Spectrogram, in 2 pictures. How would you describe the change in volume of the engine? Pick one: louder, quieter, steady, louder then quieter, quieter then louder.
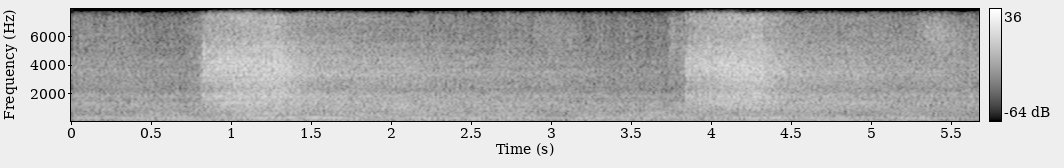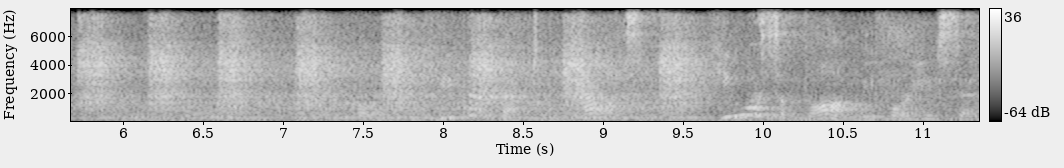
quieter then louder.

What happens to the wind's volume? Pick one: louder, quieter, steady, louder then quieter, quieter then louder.
steady.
